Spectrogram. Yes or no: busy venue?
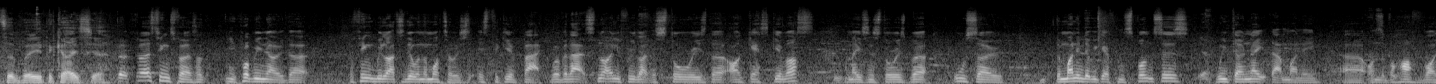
yes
